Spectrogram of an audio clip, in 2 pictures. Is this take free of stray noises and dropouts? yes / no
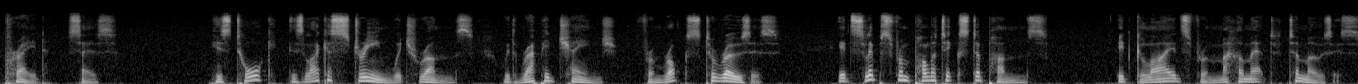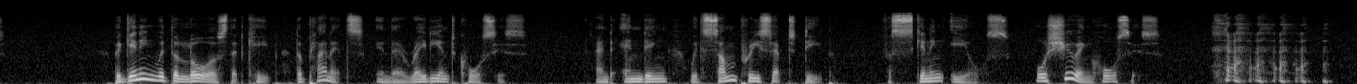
no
